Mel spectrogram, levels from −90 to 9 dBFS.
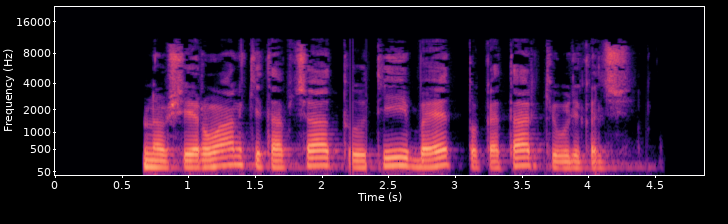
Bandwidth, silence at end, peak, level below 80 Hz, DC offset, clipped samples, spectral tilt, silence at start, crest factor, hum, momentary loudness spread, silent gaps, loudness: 11.5 kHz; 0.6 s; 0 dBFS; -54 dBFS; under 0.1%; under 0.1%; -6 dB/octave; 0.65 s; 14 dB; none; 8 LU; none; -14 LUFS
